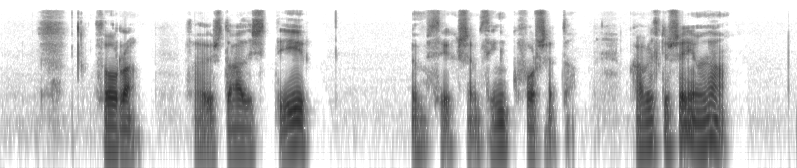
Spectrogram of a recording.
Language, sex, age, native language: Icelandic, male, 30-39, Icelandic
